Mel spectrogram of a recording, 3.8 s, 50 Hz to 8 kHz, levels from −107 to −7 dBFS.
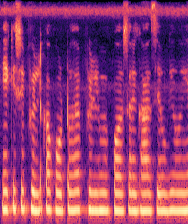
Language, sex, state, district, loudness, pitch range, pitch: Hindi, female, Delhi, New Delhi, -14 LUFS, 230-240 Hz, 235 Hz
